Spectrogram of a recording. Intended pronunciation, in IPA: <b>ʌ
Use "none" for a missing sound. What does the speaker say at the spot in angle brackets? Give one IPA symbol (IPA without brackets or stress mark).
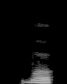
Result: b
